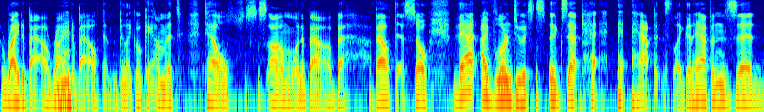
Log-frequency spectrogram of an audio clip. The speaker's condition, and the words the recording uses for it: Stuttering. Like I've met other people who have stutters, but they're cadence is different because it's we don't have this.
